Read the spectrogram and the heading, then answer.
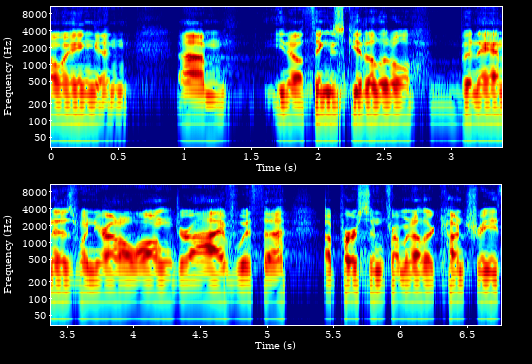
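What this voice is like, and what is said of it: Usual voice. Nothing is said of it.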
